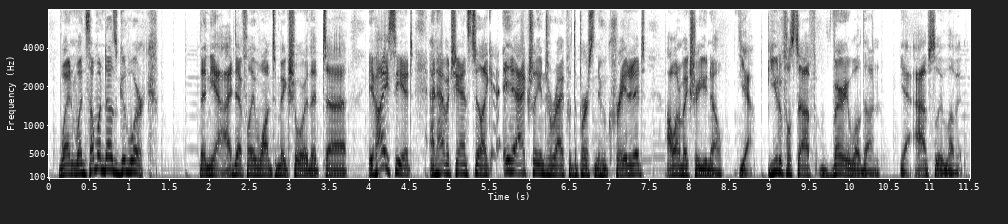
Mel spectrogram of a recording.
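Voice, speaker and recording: A man's voice: mid-range voice, a bit bright. A man streaming his indie game development, chatting in a loose, effusive way and often repeating his praise. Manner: effusive, rambling, repeats himself. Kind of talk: casual livestream chat.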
